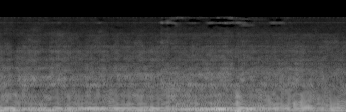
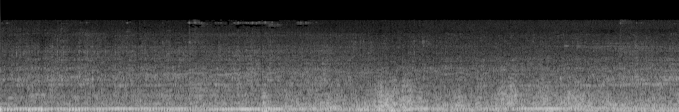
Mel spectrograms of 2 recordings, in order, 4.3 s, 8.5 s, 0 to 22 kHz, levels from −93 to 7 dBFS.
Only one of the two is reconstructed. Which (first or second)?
first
